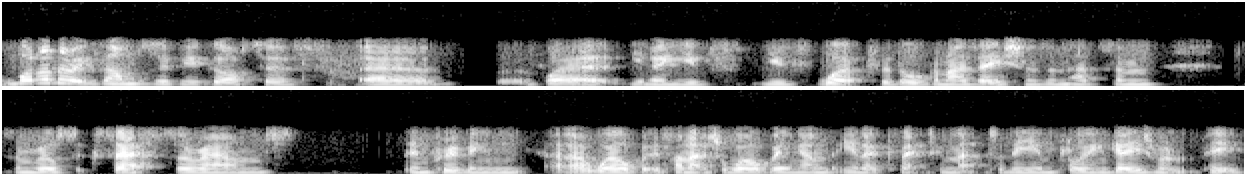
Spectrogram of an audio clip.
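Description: A woman with a plain, everyday voice speaks at medium pitch and a fairly quick pace, her intonation fairly even. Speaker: radio host. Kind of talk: interview.

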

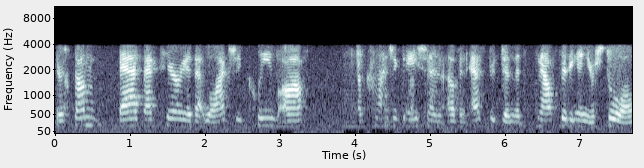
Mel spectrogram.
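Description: Over noticeable background noise, a woman speaks at a moderate pace with a fairly low pitch and fairly even intonation. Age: 50s. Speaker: clinical nutritionist. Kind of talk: expert panel discussion.

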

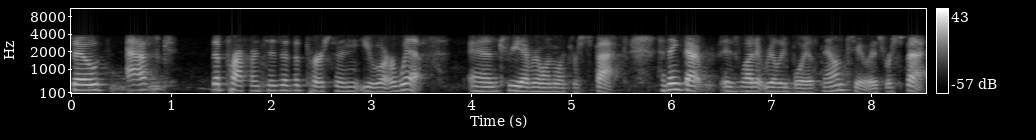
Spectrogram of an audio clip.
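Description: A woman with an ordinary speaking voice talks at a moderate pace with a fairly low pitch and ordinary pitch variation. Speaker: radio show host, music therapist. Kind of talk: radio interview. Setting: call-in radio show.

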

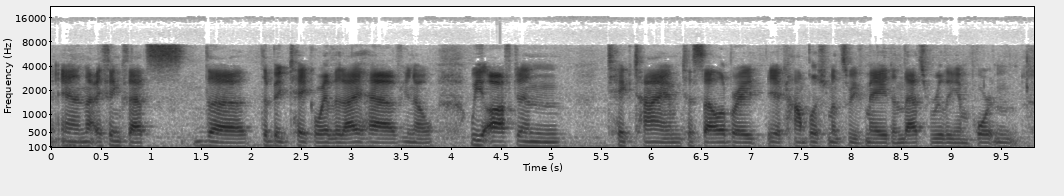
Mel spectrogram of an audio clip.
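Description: With audible room echo and noticeable background noise, a man in an American accent speaks at a moderate pace with monotone, flat intonation. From US, small conservative town. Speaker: community center board president. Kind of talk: interview. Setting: community center.

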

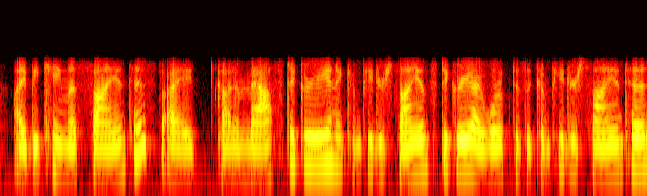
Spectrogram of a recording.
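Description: A woman with an ordinary speaking voice, medium pitch, ordinary pitch variation, a moderate pace and hardly any pauses. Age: 50s. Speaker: radio host. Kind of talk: solo monologue.

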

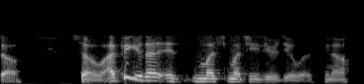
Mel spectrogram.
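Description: At a fairly quick pace, the speaker talks in a normal speaking voice. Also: man. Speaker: former reality show contestant. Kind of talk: casual chat. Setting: phone call.

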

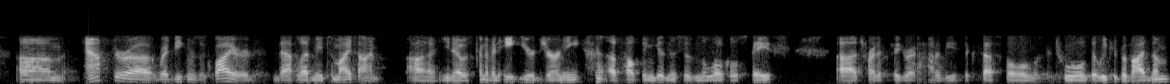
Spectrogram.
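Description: At a fairly quick pace, a man with a fairly low pitch talks in an unremarkable speaking voice, his intonation fairly even. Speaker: app founder. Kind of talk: casual interview. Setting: phone call.

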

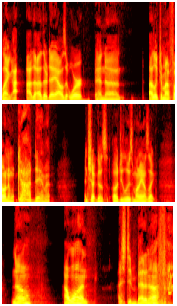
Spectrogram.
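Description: A man talks at a fairly quick pace with ordinary pitch variation. Still, he takes long, frequent pauses. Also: medium pitch for a man. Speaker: podcast co-host. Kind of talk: casual chat. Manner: jokey, interrupts often.

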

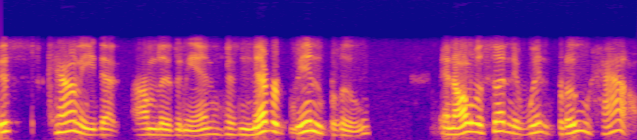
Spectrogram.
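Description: A man is speaking. His intonation is lively. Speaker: talk show host and activist. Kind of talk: political talk radio discussion. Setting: phone call.

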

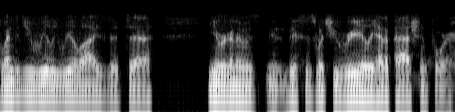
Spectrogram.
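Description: A man with an American accent, medium pitch, a normal speaking voice, and a moderate pace. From Philadelphia. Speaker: podcast host. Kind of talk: casual interview.

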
